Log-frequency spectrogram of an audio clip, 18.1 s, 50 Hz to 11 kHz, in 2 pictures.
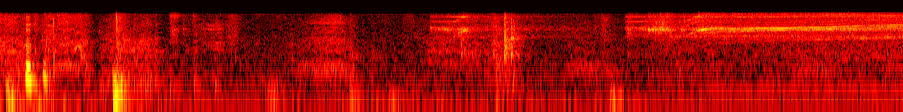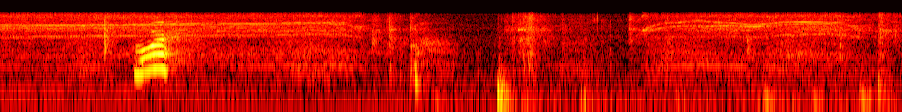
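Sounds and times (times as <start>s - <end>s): toy helicopter motor whine: 4.3s - 13.2s, 14.1s - 14.7s, 15.3s - 18.0s.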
